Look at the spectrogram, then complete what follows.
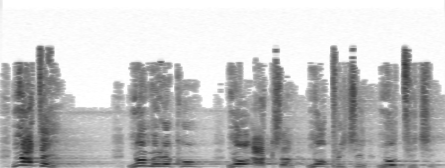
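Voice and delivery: loud, high, fading shout; fiery preacher's climax, easing down; preaching shout. Real, not acted. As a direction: hammer each point home.

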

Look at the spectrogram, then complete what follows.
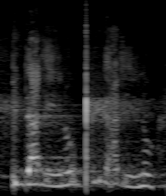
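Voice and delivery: put-on high, sing-song child voice calling Big Daddy; child's high call. Kids calling their pastor friend Big Daddy, high and eager. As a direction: call him like an eager little kid.

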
